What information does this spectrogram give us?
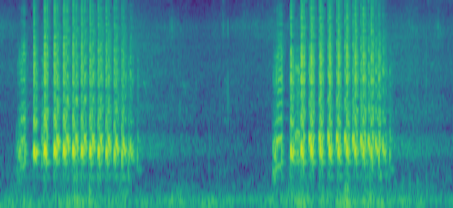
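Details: Two loud rattling crane calls a second apart, each a rolling burst of rapid pulses, from sandhill cranes answering a person.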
